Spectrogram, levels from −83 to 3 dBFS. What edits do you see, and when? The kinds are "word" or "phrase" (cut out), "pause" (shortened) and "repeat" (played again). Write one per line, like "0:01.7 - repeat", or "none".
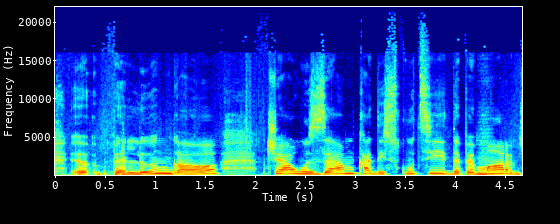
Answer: none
